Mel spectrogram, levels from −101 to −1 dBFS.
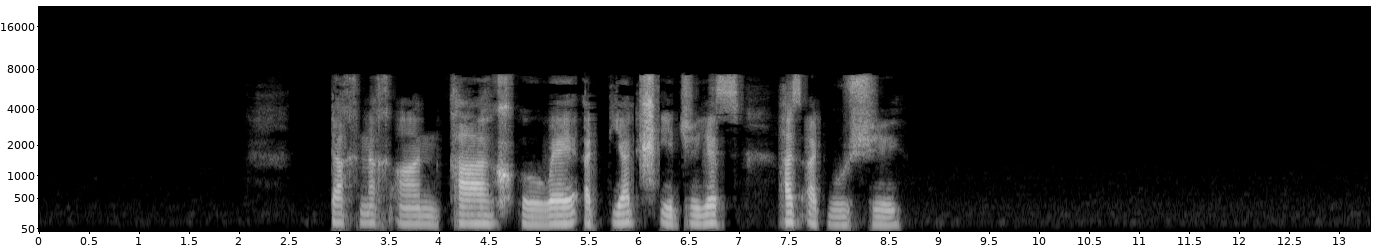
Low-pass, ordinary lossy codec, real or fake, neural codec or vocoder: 7.2 kHz; AAC, 32 kbps; real; none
